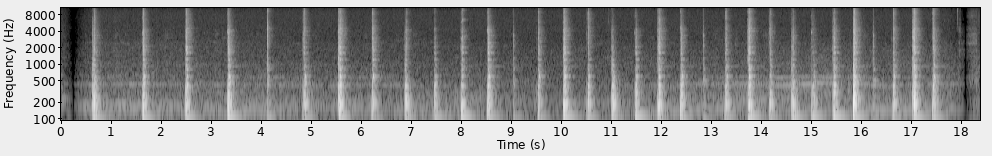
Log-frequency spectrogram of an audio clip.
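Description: Nylon-string flamenco guitar strummed in the rumba compás with the thumb and fingers, the same chord ringing under every stroke. The strokes come slowly and evenly at first, then closer together at a quicker steady pulse from about halfway.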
